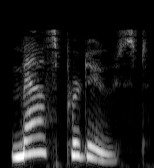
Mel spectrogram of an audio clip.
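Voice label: "mass-produced", American English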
